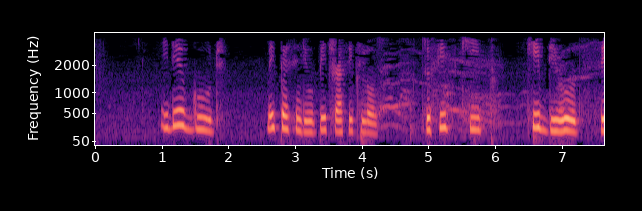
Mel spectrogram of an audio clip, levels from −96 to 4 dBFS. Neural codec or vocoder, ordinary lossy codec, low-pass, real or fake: none; MP3, 16 kbps; 3.6 kHz; real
